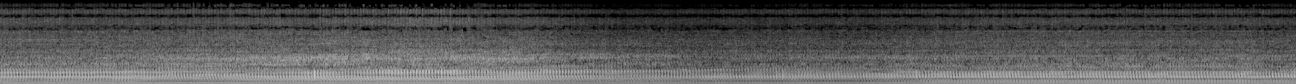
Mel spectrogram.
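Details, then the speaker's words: Old 8 hp Honda generator, engine sped up, running a small grinder on metal as a light load: a steady, even drone that holds speed with only a slight dip as the load comes on; running smoothly and healthy. "see if you can hear the the load on the engine it's just a little bit of a load for this engine this engine is pretty big for a little bit of a grinder than I'm going to be using"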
